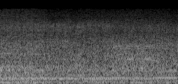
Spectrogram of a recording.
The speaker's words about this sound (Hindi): lucky ने seat बदल के गाड़ी ड्राइव करना शुरू किया पार पड़ रही सर्दी वो अपनी गाड़ी में भी महसूस कर पा रहे थे और लकी ने गाड़ी का ब्लोअर ऑन कर दिया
